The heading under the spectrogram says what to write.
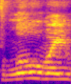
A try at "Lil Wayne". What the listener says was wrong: It's not Little, it's Lil.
